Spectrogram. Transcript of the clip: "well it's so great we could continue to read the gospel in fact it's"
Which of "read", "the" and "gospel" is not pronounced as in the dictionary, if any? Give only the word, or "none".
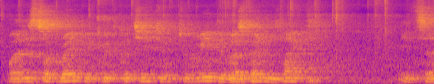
gospel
